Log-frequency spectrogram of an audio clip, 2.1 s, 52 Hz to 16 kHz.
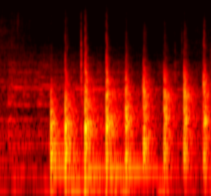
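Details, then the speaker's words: Knuckle tap test on the opposite quarter panel of an R32 bought as an auction grade R car: nine quick taps give a dull solid thud with no hollow ring; Bondo body filler under the paint. "One side you can hear it, this side you can clearly hear that there's Bondo all over."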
